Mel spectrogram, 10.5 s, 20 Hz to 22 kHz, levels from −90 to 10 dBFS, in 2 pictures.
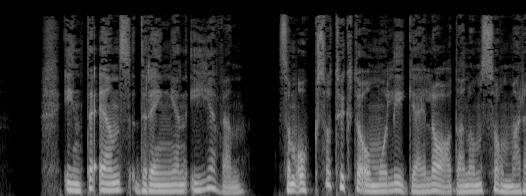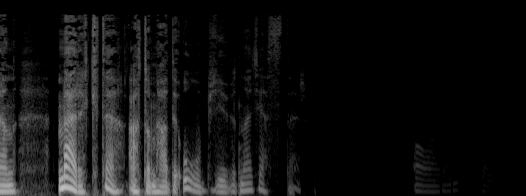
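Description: From about 6.61 s the clip fades out, finishing at 10.5 s. Under it there's truncation distortion on the fade running right to the end at 10.52 s. The gain stage isn't keeping enough resolution and adds no dither, which fits a 12-bit path. So as the level drops, the waveform collapses into coarse steps. It's worst from 8.27 s onward, where the tail turns gritty.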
